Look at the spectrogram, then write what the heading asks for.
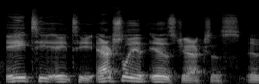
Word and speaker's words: AT-AT: go forward oh jax just is saying it's pronounced a-t-a-t actually it is jax's it is pronounced a-t-a-t i just like to call them at-ats because every time you say at one guy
